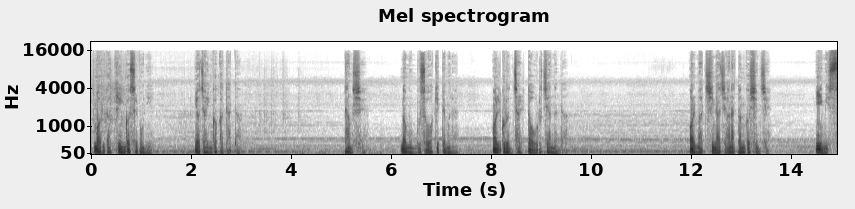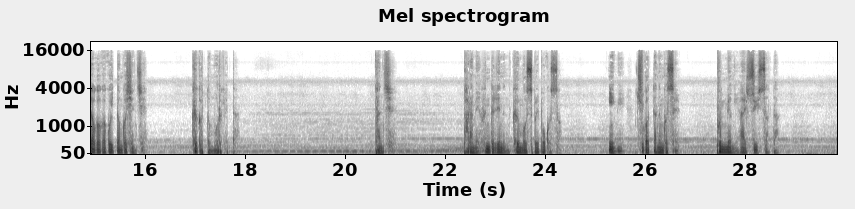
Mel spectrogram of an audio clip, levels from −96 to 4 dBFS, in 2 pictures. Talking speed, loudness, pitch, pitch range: 195 characters per minute, -23 LUFS, 95 Hz, 80-110 Hz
